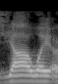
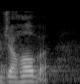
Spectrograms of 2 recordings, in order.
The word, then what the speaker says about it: Yahweh: an unspeakable name that since about the 12th century has been pronounced as Yahweh or Jehovah.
